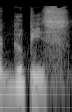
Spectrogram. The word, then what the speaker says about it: goopies: They're goopies. Rhymes with groupies.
